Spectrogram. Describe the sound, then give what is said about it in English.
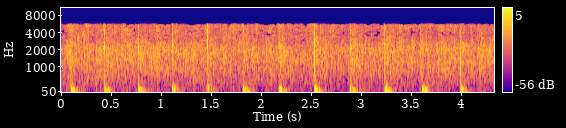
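Steady rhythmic clapping from an audience giving a standing ovation to honor people who have invested their life, sharp claps landing in unison at a regular beat over a bed of scattered applause, with no voices audible. “Today, I want you to give them a standing ovation. Just stand up and clap and celebrate the people who have invested their life.”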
